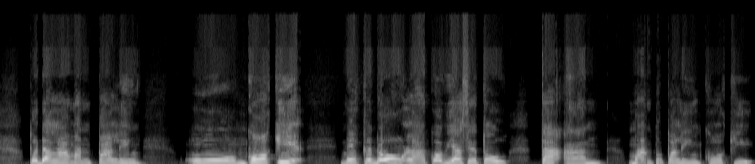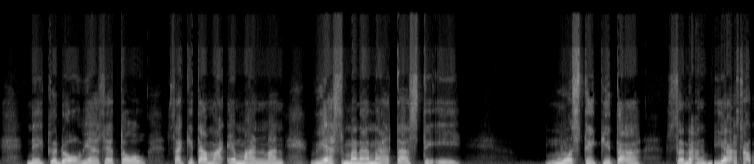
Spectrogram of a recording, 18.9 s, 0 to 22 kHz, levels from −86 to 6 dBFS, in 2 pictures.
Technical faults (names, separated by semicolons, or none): short concealed packet loss; repeated packet loss (robotic sound)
